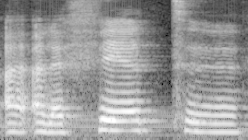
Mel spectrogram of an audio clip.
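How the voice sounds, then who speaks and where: A woman in her thirties from Ukraine, with a Ukrainian accent, giving a halting interview testimony and searching for her words. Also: on the low side, flat delivery, darkish tone. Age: 30s.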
